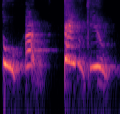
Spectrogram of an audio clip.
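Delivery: very high, strained cry of thanks; retold tearful cry. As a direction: cry out high to God, without extra volume. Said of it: "Saya nangis, saya berteriak". (seruan syukur bernada tinggi, seperti menangis)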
